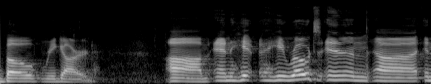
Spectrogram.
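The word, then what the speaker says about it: Beauregard: Mario burrow guard if you want to write this down at his last name is spelled B EA u re GA Rd just bow regard and he wrote in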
